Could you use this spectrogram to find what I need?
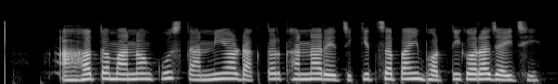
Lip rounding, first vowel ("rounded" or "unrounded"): unrounded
